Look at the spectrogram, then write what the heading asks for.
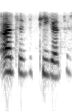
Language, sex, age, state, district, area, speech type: Bengali, female, 18-30, West Bengal, Uttar Dinajpur, urban, conversation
